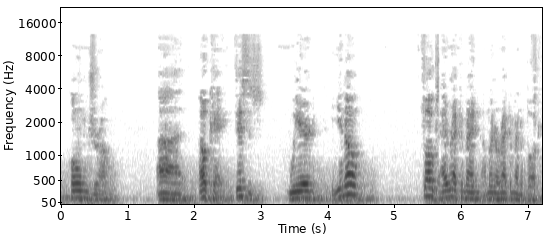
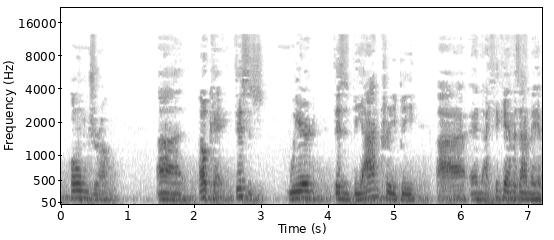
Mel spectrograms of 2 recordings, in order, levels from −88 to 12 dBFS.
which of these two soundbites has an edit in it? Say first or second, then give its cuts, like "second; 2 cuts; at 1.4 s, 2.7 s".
first; 2 cuts; at 4.1 s, 5.7 s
